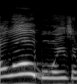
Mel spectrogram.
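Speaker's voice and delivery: bad, very high, squeaky cartoon mouse voice. Speaker tries a voice for the audience, Mickey Mouse voice. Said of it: "I'm going to do my Mickey Mouse voice".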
